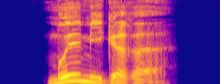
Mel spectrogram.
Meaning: inflection of mulmig: 1. strong/mixed nominative/accusative feminine singular comparative degree 2. strong nominative/accusative plural comparative degree
- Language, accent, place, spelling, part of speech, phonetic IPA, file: German, Germany, Berlin, mulmigere, adjective, [ˈmʊlmɪɡəʁə], De-mulmigere.ogg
